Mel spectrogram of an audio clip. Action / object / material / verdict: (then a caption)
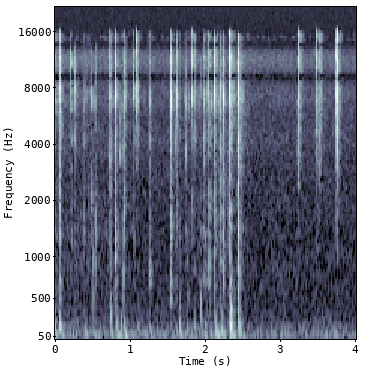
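tap / plastic laptop keyboard / plastic / none. Long acrylic nails and fingertips type fast on the plastic keys of a solid black ThinkPad laptop keyboard. Rapid, quiet clicks and taps, each with a low thud and a bright nail tick, cluster densely in the first half. The strongest strikes come near the middle, then sparser, sharper taps follow.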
